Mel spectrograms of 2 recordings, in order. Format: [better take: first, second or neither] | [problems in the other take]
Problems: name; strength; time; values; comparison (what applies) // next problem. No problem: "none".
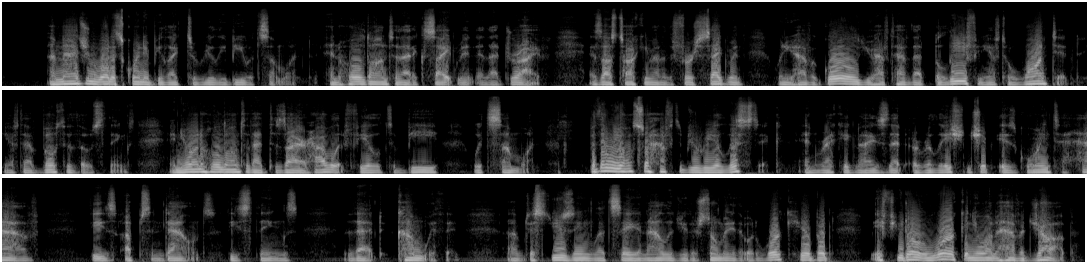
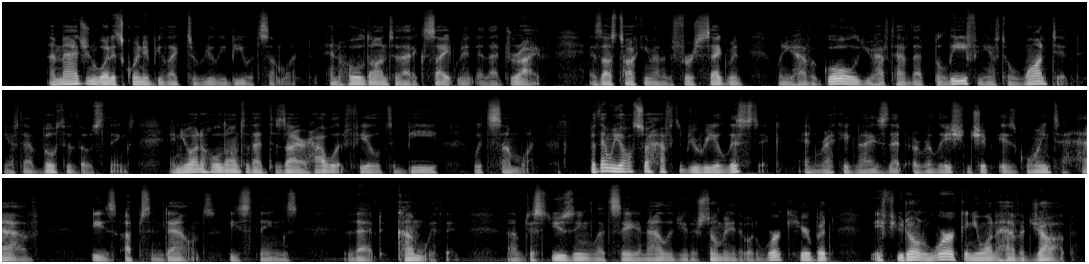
second | distortion; heavy; 7% of the sound clipped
